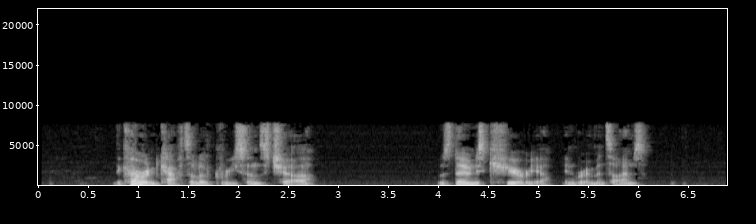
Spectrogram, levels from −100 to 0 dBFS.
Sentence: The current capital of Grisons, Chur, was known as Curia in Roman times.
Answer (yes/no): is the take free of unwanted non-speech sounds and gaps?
yes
